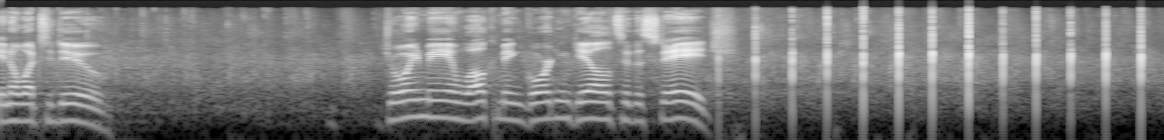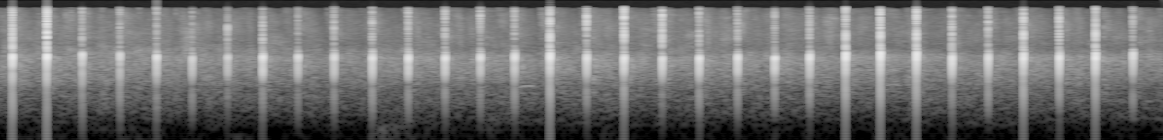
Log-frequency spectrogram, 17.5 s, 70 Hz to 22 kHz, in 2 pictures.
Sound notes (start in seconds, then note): 5.6 applause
